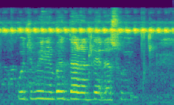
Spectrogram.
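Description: A steady, high-pitched cricket trill runs throughout. A quiet voice is heard over it for about the first second and a half.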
